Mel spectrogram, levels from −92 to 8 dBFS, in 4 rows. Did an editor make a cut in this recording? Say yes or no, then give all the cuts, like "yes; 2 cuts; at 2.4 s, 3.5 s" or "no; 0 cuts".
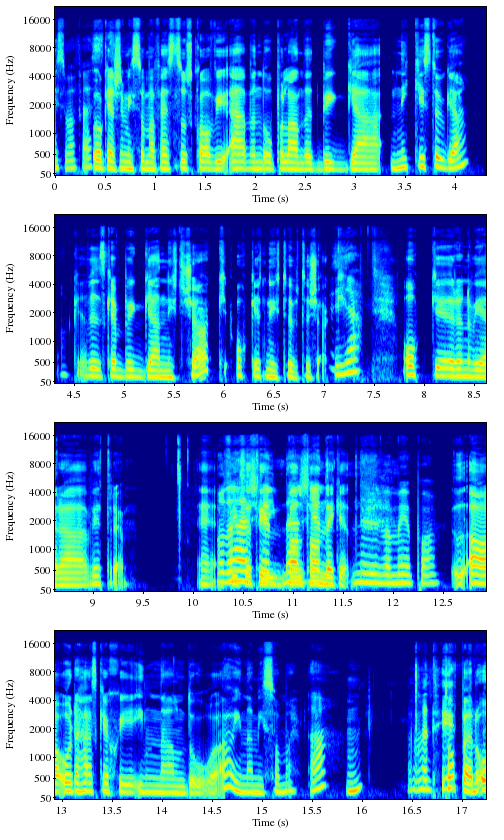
no; 0 cuts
